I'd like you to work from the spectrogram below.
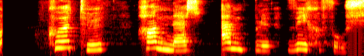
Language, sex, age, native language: Icelandic, male, 9, Icelandic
